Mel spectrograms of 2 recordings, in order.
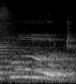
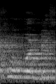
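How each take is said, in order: First: "food" with a long, drawn-out oo; correct long oo. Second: "food" with a short vowel, like "fud"; mispronounced food. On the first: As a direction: stretch the vowel in "food" to "foood". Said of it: "It is actually pronounced as food". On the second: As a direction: say "food" wrongly, cutting the oo short. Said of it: "Don't say F O O D food". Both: Shown as a demonstration.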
